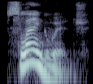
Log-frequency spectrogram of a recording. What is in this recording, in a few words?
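"slanguage", British English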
